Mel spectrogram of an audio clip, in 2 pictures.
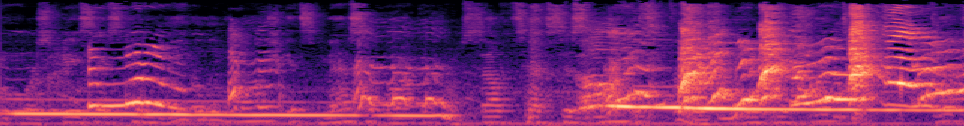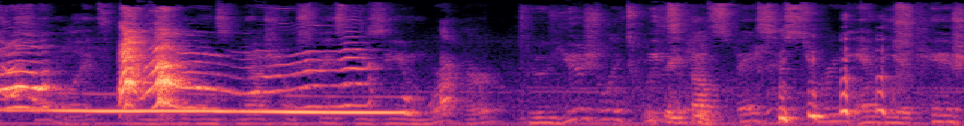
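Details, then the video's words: Shih Tzu howling indoors: long wavering harmonic howls rise and bend in pitch across several seconds, mixed with television narration, a steady humming tone and a person calmly reassuring the dog. "Howling Shihtzu"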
